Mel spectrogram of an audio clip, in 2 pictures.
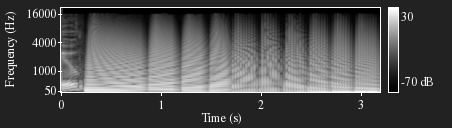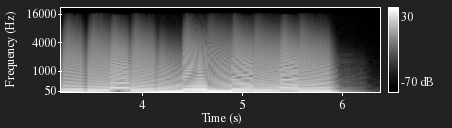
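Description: Arturia MatrixBrute analog monosynth playing a rhythmic line of changing notes with a heavy low end. It runs through a Neve-style preamp plug-in with the preamp gain driven and the low end boosted on its EQ.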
